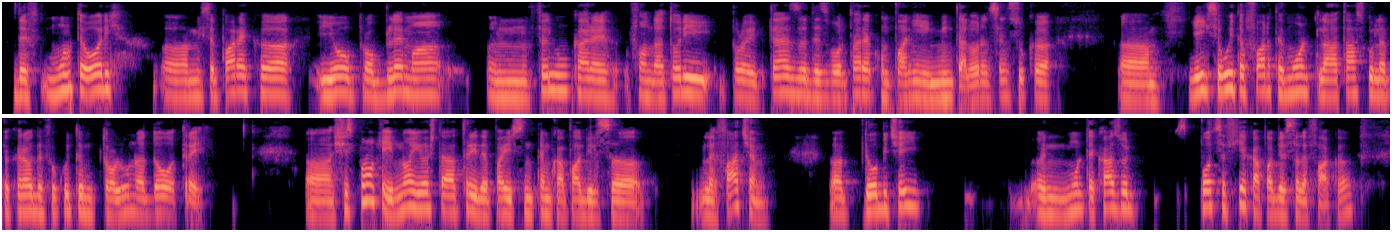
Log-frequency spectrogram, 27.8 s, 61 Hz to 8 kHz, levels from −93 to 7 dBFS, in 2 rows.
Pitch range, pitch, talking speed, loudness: 125-155 Hz, 140 Hz, 155 wpm, -20 LUFS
